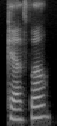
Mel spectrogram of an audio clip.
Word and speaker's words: castle: There is a cafe next to the castle. Castle. There is a cafe next to the castle. Jadi T-nya hilang ya. Castle. Castle. Ya, cara bacanya gini. Castle. Castle.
